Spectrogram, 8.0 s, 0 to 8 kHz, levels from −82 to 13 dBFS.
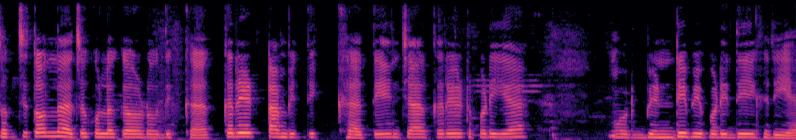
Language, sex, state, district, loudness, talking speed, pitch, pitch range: Rajasthani, female, Rajasthan, Churu, -20 LUFS, 165 wpm, 190 Hz, 185-200 Hz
